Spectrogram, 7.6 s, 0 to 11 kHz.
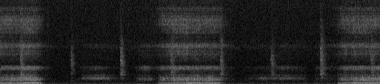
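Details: Phone recording of a person asleep after practicing the 4-7-8 breathing technique: rough, rattling inhalations every few seconds, about three in under eight seconds, with quiet exhalations between; sleep snoring.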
